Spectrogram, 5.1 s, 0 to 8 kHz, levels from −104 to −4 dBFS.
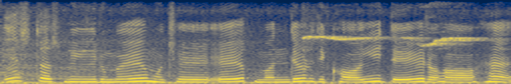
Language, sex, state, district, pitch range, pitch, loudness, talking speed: Hindi, female, Madhya Pradesh, Katni, 225-260 Hz, 235 Hz, -12 LUFS, 115 wpm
